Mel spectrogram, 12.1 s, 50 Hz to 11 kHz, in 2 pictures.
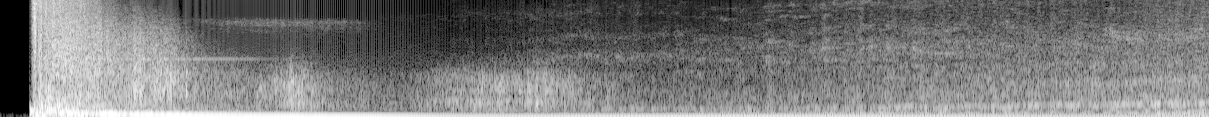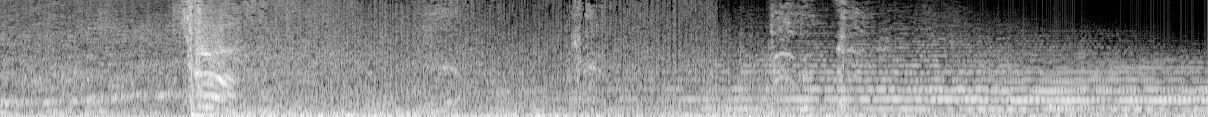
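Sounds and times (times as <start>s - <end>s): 
sharp crack: 0.0s - 2.9s
rifle gunshot aimed at a target: 0.1s - 1.6s
low rumble: 0.2s - 12.0s.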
